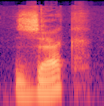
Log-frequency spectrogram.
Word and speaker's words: Szekely: His name was Edmond Bordeaux-Szekely, or some people pronounce him Zek.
